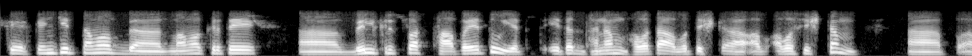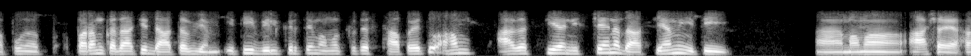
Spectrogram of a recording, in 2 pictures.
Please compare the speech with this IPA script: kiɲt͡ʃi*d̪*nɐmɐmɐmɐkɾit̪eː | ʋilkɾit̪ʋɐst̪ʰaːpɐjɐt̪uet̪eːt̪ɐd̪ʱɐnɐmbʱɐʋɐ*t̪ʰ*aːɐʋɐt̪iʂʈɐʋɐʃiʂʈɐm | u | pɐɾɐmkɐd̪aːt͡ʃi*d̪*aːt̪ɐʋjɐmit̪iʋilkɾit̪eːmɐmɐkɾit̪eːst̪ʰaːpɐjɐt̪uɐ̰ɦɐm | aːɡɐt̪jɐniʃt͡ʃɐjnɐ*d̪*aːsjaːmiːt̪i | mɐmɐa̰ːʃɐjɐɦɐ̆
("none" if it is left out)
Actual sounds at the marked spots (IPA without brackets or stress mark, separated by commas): t̪, t̪, d̪, d̪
